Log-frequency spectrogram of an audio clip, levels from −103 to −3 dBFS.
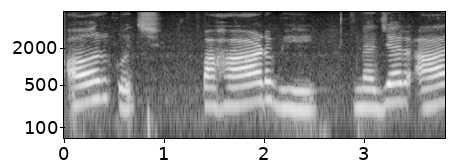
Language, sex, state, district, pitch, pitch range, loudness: Hindi, female, Bihar, West Champaran, 230 Hz, 215-260 Hz, -15 LUFS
